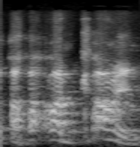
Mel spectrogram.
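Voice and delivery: laughing, high and slow; delighted laugh at the thought of the food. Real, not acted. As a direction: laugh through the words in delight. Host laughs at fried chicken waffles.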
